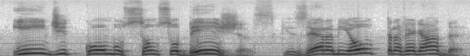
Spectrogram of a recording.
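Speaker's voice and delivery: teacher reciting a medieval song; poem recitation. Shown as a demonstration. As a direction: read the lament aloud like a poem.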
